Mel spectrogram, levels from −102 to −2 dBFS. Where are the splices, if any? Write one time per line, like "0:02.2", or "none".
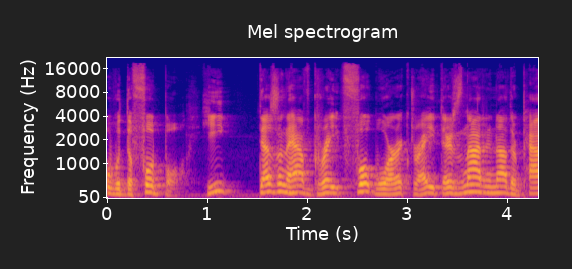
0:03.0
